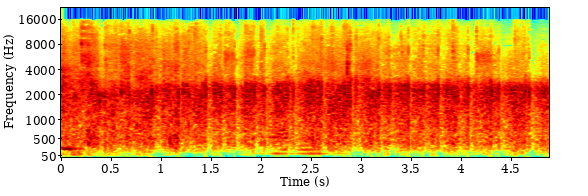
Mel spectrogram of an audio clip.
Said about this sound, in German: Ähm, bitte Applaus.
